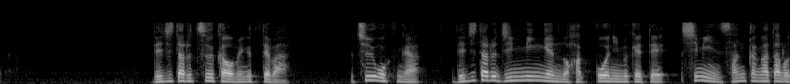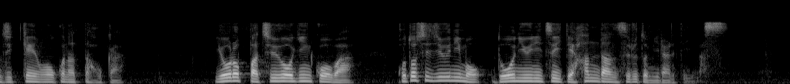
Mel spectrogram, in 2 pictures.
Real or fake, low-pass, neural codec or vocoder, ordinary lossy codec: real; 7.2 kHz; none; none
